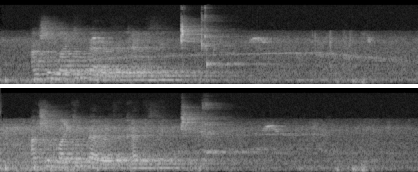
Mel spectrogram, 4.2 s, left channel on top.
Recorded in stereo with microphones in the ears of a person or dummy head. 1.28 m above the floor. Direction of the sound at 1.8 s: 55° left (ahead or behind).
